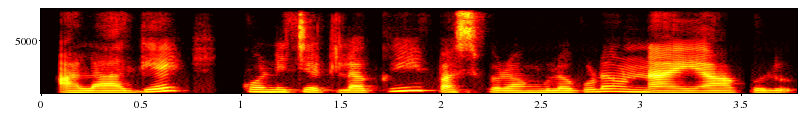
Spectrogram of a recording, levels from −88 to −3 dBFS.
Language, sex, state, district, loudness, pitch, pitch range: Telugu, female, Telangana, Hyderabad, -19 LUFS, 185 Hz, 170-210 Hz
